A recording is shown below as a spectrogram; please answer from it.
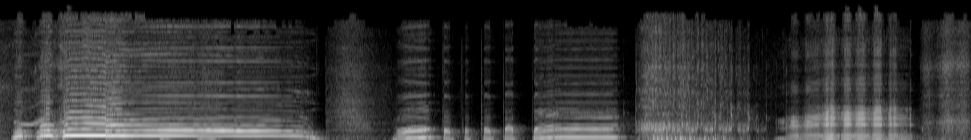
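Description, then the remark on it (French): A person imitates a dog howling as one of several animal noises for a show's opening credits: one long drawn-out wavering howl, then a string of shorter yelping calls and rougher, bleat-like vocal noises, all fairly loud. “pourrait faire des bruits d'animaux aussi dans le générique. Miaou. Mmh. Un chien, un cochon.”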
